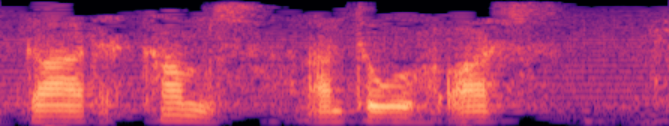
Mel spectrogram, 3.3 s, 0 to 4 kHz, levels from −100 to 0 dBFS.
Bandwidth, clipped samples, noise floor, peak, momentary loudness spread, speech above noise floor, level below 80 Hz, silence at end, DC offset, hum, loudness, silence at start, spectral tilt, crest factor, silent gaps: 4 kHz; under 0.1%; -39 dBFS; -2 dBFS; 20 LU; 20 dB; -62 dBFS; 0 s; under 0.1%; none; -19 LUFS; 0 s; -9 dB/octave; 18 dB; none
